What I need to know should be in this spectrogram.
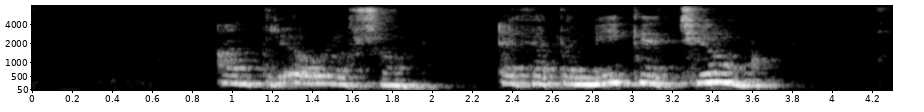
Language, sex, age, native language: Icelandic, female, 60-69, Icelandic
